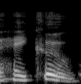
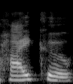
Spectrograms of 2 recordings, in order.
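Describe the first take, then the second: First: Haiku said as HAY-koo; haiku, first vowel as in "day"; variant pronunciation. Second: Haiku, first vowel as in "eye"; variant pronunciation. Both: Shown as a demonstration. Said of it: "however you wanna say it".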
